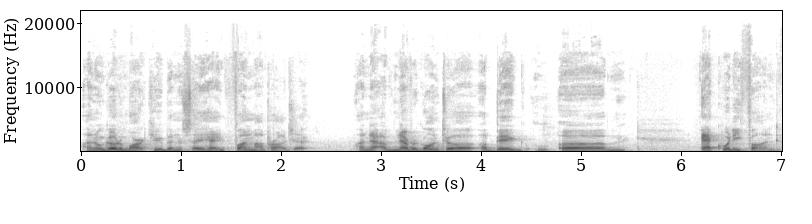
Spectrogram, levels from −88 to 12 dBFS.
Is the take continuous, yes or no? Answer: yes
